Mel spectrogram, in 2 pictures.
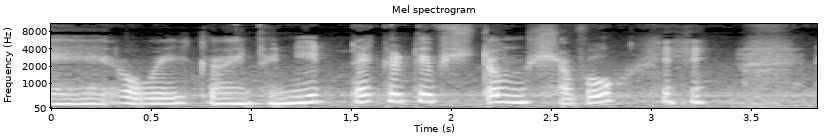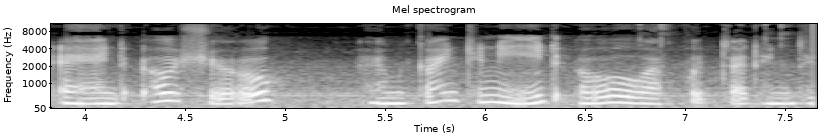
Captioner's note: chuckles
